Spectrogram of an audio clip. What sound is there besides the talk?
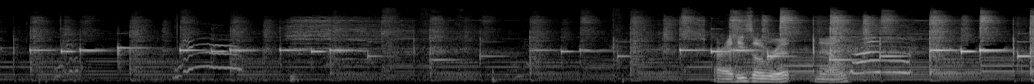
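cat meowing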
